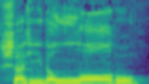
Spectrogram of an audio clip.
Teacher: আল্লাহর লামের ডানে জবর আছে আল্লাহর লামকে মোটা আওয়াজে পড়তে হবে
